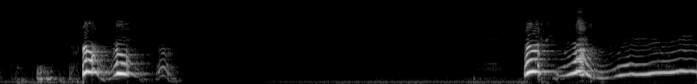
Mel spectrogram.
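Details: Female black Lab-Coonhound mix named Chaco working to get her ball out: two or three sharp barks, a long pause, then more barks rising into a drawn-out, climbing whine.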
